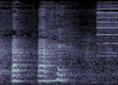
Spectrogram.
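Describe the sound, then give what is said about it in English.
A theatre bell starts ringing partway through, a steady, high, buzzing electric ring that holds on without a break. Brief voiced sounds come just before it. “Oh, that's the theatre bell.”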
